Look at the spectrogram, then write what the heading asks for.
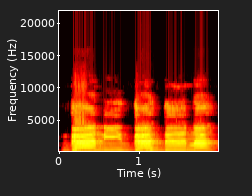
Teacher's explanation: ketika dal sukunnya ini di tengah kalimat, maka dipantulkan dengan tidak terlalu kuat. Berbeda ketika berhenti di akhir kalimat.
